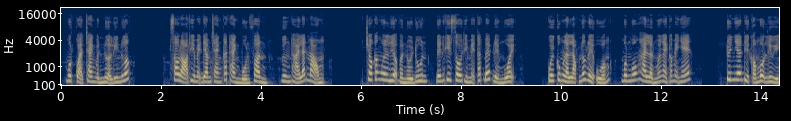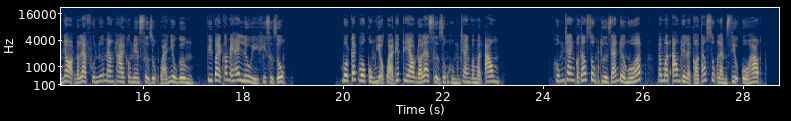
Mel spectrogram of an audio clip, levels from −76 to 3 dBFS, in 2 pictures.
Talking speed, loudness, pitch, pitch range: 255 wpm, -19 LUFS, 255 Hz, 225-295 Hz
